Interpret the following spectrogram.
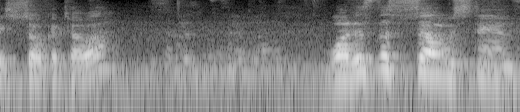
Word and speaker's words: SOHCAHTOA: here's what it is it's s o h and it's a so it's a long o it's k and it's a soft a and it's toa soft a okay so everybody say sokatoa what does the so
